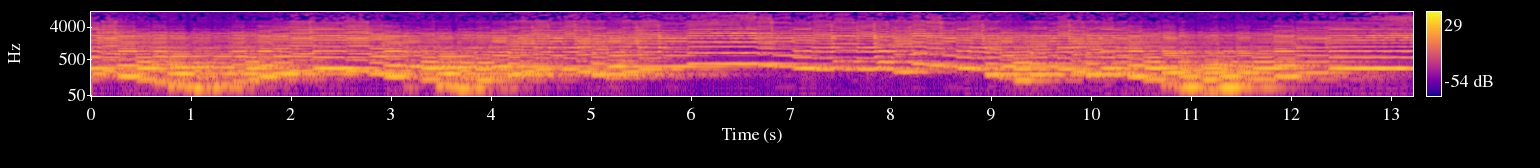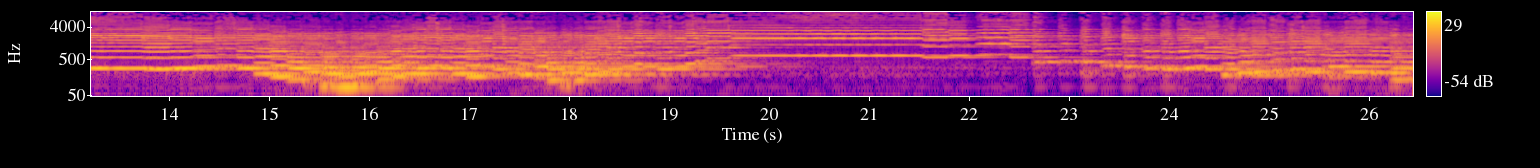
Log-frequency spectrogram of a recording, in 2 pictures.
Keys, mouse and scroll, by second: 1.1 click, 3.6 click, 5.3 ctrl+click, 6.2 ctrl+click, 7.6 ctrl+click, 14.0 click, 17.1 click, 19.0 click, 20.6-20.9 scroll down 1, 21.9 click, 23.5 ctrl+click, 25.5 click.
